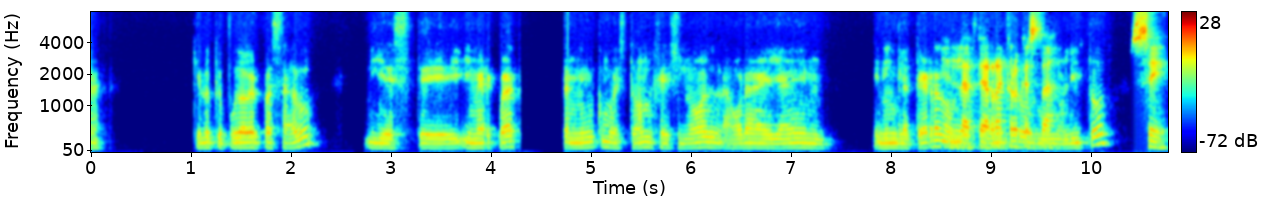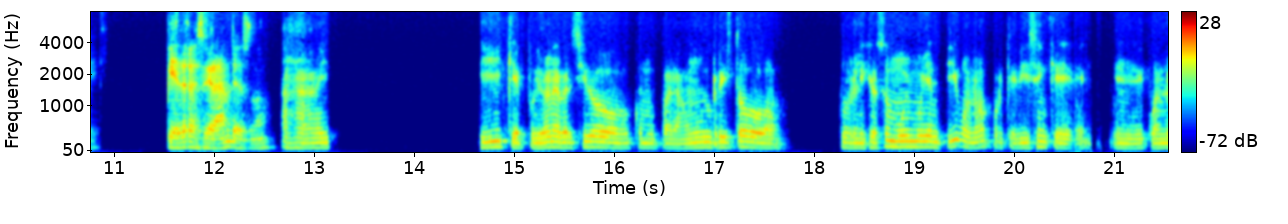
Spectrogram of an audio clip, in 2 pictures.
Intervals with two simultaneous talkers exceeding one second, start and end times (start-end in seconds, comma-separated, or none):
8.5-9.8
